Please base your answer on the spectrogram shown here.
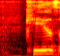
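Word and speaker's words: kea: Key Kia.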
